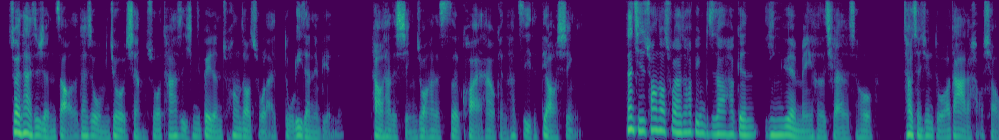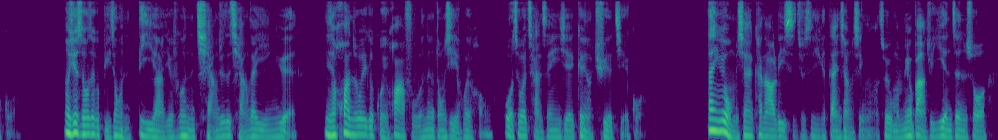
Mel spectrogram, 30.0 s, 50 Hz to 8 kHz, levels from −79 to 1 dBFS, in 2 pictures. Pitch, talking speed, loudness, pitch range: 105 Hz, 340 characters per minute, -27 LUFS, 95-120 Hz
